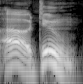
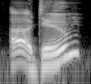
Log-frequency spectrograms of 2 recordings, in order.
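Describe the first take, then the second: First: DOOM falling as a realization; confirming fall. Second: DOOM rising high as a question; questioning rise. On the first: Accepting the Spirit's word, confirming fall on "doom". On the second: Working out the Spirit's word, questioning rise on "doom". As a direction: lift "doom" upward, checking the word. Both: Real, not acted.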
